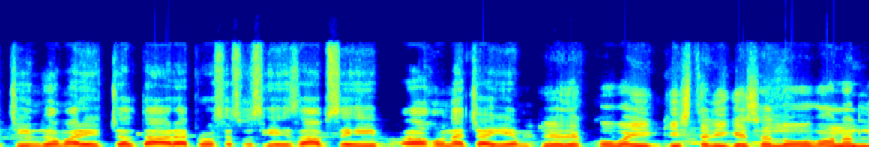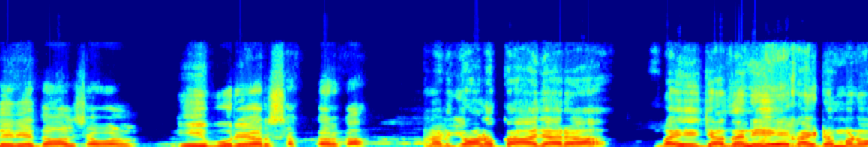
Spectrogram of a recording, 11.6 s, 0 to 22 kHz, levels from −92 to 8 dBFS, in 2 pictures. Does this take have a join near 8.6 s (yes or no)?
yes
